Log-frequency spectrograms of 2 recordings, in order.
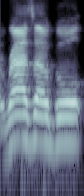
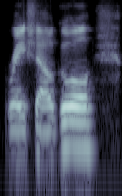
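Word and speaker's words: Ra's al Ghul: And then following up Killer Croc, we've got Razow Ghoul or Rachel Ghoul. Um you know, whichever way you prefer to pronounce it.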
